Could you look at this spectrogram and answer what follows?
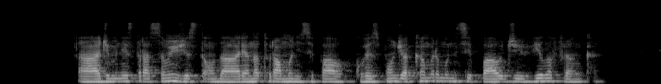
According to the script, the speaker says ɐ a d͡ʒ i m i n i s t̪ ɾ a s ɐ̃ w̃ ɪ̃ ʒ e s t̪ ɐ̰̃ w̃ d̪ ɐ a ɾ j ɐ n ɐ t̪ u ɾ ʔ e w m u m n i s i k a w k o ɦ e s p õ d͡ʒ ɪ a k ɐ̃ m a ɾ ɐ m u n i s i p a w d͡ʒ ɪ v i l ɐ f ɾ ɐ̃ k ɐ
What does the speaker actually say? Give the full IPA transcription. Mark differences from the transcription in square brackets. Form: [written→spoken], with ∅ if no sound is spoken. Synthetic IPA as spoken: ɐ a d͡ʒ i m i n i s t̪ ɾ a s ɐ̃ w̃ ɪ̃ ʒ e s t̪ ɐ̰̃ w̃ d̪ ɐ a ɾ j ɐ n [ɐ→a] t̪ u ɾ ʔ [e→a] w m u [m→∅] n i s i [k→p] a w k o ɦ e s p õ d͡ʒ ɪ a k ɐ̃ m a ɾ ɐ m u n i s i p a w d͡ʒ ɪ v i l ɐ f ɾ ɐ̃ k ɐ

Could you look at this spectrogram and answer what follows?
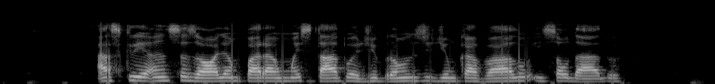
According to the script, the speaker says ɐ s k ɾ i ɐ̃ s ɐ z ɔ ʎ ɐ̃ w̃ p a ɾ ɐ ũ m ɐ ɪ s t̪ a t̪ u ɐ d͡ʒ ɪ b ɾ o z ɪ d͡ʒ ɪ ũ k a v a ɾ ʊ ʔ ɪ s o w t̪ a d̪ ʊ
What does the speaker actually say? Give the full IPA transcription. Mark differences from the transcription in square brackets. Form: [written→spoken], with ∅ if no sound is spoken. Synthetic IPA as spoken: ɐ s k ɾ i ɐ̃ s ɐ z ɔ ʎ ɐ̃ w̃ p a ɾ ɐ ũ m ɐ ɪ s t̪ a t̪ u ɐ d͡ʒ ɪ b ɾ [o→õ] z ɪ d͡ʒ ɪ ũ k a v a [ɾ→l] ʊ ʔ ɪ s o w [t̪→d̪] a d̪ ʊ

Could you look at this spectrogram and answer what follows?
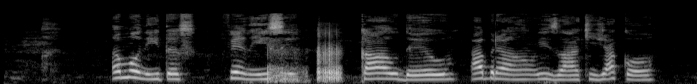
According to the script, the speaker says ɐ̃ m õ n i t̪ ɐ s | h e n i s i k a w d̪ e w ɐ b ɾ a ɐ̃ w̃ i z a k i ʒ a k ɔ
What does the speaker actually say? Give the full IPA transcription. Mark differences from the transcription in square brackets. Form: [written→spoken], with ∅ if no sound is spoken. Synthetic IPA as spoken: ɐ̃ m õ n i t̪ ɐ s | [h→f] e n i s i k a w d̪ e w [ɐ→a] b ɾ a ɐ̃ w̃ i z a k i ʒ a k ɔ

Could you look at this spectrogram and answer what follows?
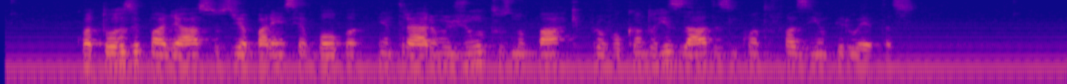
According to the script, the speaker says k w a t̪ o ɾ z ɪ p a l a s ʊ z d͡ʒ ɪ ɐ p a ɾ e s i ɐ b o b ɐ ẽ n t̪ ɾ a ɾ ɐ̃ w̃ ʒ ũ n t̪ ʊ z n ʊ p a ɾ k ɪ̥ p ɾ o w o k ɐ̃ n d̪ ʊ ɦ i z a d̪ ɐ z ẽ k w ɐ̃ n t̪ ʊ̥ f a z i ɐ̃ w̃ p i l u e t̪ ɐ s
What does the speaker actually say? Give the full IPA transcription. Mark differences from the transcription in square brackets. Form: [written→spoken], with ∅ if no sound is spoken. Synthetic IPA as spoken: k w a t̪ o ɾ z ɪ p a [l→ʎ] a s ʊ z d͡ʒ ɪ [ɐ→a] p a ɾ [e→ẽ] s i ɐ b o b ɐ ẽ n t̪ ɾ a ɾ ɐ̃ w̃ ʒ ũ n t̪ ʊ z n ʊ p a ɾ k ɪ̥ p ɾ o [w→v] o k ɐ̃ n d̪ ʊ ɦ i z a d̪ ɐ z ẽ k w ɐ̃ n t̪ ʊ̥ f a z i ɐ̃ w̃ p i [l→ɾ] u e t̪ ɐ s

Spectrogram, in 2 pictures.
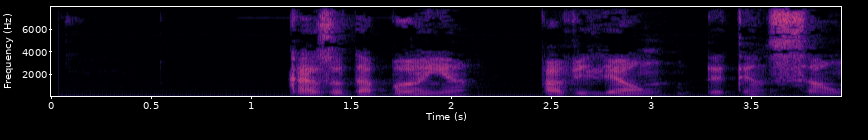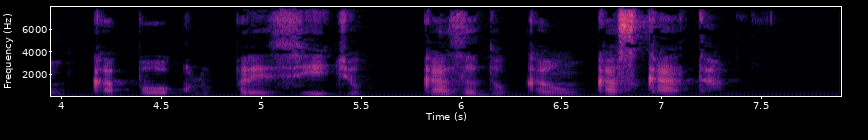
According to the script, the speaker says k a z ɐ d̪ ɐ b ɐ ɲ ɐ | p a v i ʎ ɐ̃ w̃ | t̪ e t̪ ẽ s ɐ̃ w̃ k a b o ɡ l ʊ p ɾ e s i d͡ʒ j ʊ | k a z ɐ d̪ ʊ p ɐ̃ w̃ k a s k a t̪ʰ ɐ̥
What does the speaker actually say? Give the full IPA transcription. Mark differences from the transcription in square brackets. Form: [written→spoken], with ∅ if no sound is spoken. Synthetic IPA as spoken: k a z ɐ d̪ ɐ b [ɐ→ɐ̃] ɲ ɐ | p a v i ʎ ɐ̃ w̃ | [t̪→d̪] e t̪ ẽ s ɐ̃ w̃ k a b o [ɡ→k] l ʊ p ɾ e [s→z] i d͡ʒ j ʊ | k a z ɐ d̪ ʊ [p→k] ɐ̃ w̃ k a s k a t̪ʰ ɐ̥

